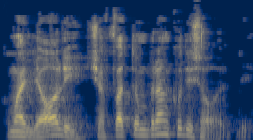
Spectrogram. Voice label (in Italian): "co", crespinese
